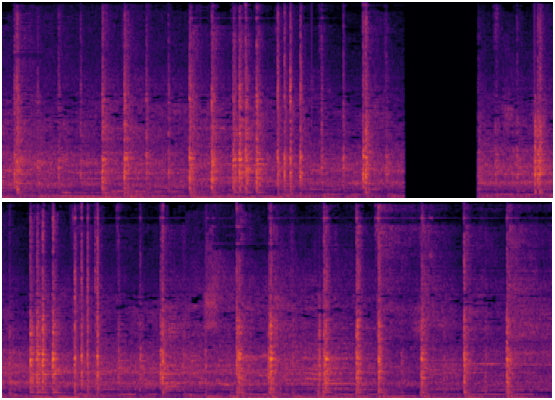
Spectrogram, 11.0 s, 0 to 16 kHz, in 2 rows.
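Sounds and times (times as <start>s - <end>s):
percussion strikes: 1.0s - 3.5s, 4.9s - 11.0s.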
